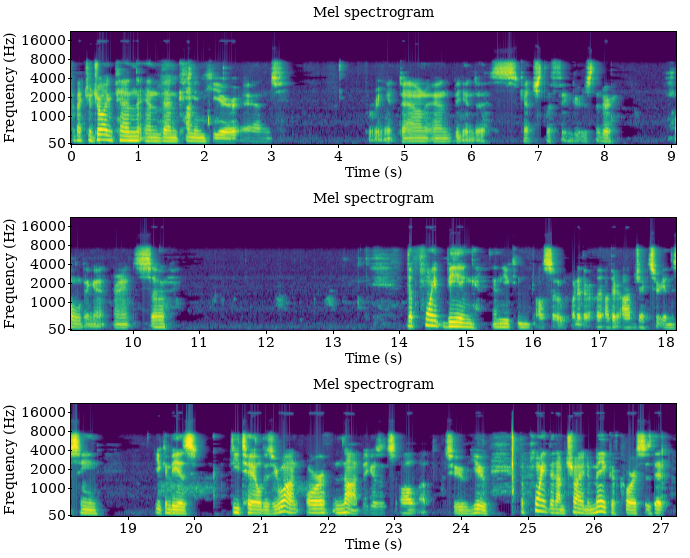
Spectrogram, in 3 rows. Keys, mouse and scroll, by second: 5.6 click, 7.7 click, 8.0 click, 10.4 click, 12.0 click, 12.7 click, 13.4 click, 15.4 click, 15.9 click, 18.1 click, 18.8 click, 20.9 click, 22.6 click, 25.7-26.2 scroll down 7.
